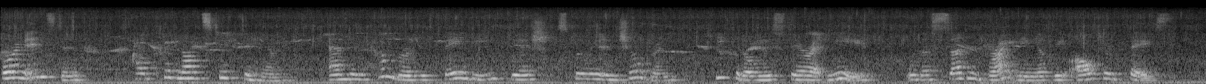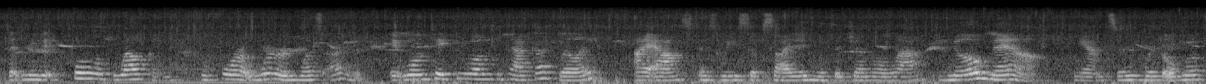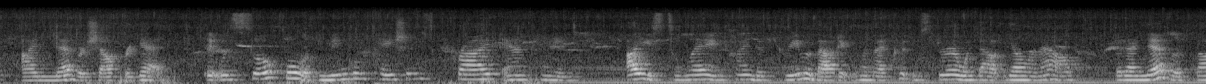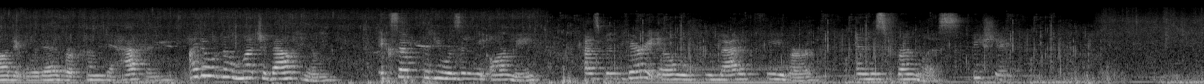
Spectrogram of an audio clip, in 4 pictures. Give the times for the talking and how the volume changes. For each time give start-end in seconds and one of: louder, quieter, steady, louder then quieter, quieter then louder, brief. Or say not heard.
0.0-46.3 steady.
